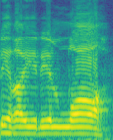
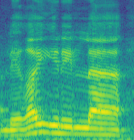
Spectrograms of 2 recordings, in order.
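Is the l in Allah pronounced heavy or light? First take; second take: heavy; light. First: The l in Allah is heavy. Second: The l in Allah is light. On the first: The speaker calls it wrong. "لا تقول" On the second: The speaker calls it right. "فإذا مكسور قبل اسم الجلال الله ترقق اللام"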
